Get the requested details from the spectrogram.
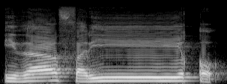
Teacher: قاف کو ہم ساکن کریں گے تو اس میں کیا ہوگا؟ قلقلہ، اذا فریق، اس طرح سے، اور پھر اعادہ کریں گے کیونکہ یہاں پر کوئی وقف نہیں ہے۔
